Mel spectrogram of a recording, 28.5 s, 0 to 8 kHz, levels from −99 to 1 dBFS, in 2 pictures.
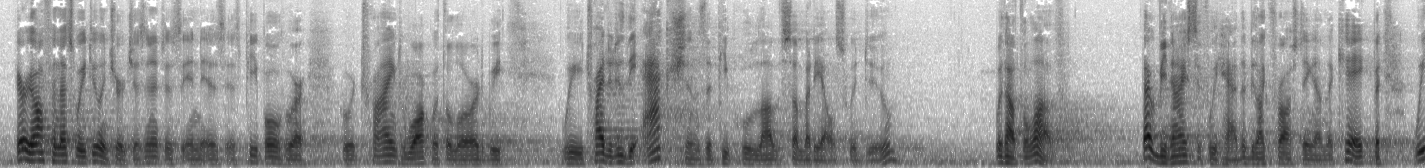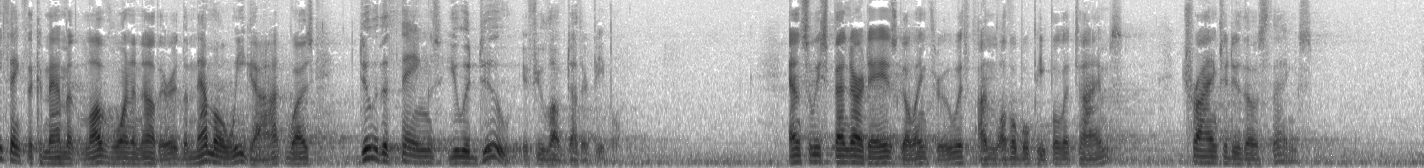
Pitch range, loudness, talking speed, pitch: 90-115 Hz, -19 LUFS, 210 wpm, 100 Hz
